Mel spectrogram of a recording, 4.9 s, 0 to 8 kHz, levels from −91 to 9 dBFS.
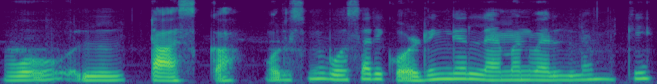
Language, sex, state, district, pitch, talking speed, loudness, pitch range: Hindi, male, Maharashtra, Washim, 160 Hz, 170 wpm, -20 LUFS, 150-185 Hz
